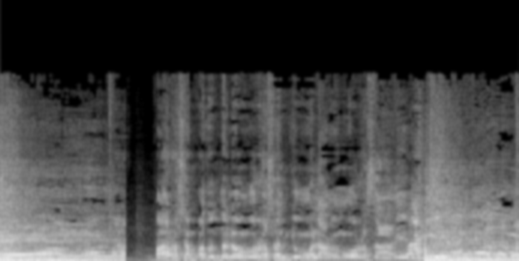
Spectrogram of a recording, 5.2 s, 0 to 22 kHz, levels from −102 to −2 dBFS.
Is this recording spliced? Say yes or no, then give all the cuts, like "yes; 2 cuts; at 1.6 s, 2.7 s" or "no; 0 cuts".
yes; 1 cut; at 1.3 s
